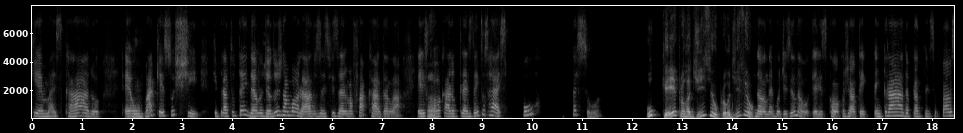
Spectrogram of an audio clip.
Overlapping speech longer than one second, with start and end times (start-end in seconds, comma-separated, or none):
none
